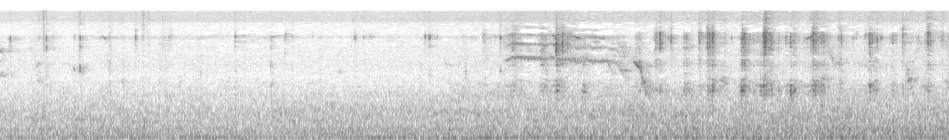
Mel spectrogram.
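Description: A steady low outdoor rumble, with a bird's single whistled call about four seconds in, followed by a run of quick, light clicks.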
